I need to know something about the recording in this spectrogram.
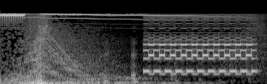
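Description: After a short burst of rustling noise, a telephone rings with a bright, buzzy electronic trill that holds steadily for about a second and then cuts off.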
